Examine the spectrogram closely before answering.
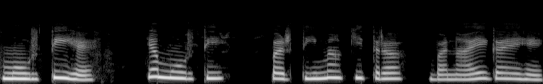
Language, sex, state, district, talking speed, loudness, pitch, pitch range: Hindi, female, Bihar, Jamui, 110 wpm, -15 LUFS, 265 Hz, 250-290 Hz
